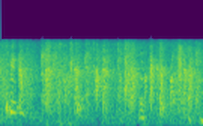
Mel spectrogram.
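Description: An audience at a panel on the last day of Grand Con applauds the panelists with steady, dense clapping that holds at an even loudness throughout, a broad crackling wash of many hands with no pauses.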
